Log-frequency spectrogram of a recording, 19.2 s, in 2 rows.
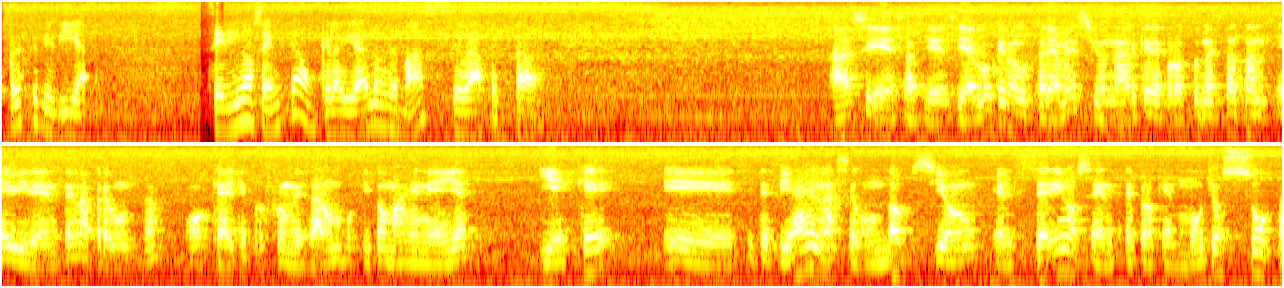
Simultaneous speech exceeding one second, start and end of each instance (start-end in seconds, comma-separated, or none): none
